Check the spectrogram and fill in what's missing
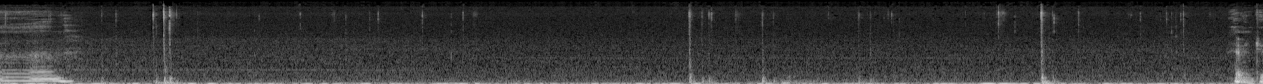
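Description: Typing on a computer keyboard while writing code, a steady stream of soft clicks with a few sharper keystrokes standing out, close and fairly quiet over a faint hiss.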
